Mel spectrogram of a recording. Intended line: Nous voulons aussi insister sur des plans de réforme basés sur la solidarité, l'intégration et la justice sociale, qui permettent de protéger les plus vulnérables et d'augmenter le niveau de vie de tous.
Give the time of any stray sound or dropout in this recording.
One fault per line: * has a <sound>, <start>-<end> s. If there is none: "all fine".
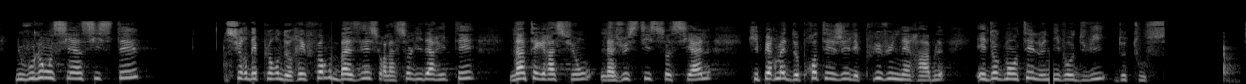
* has a dropout, 10.5-10.5 s
* has a thud, 12.2-12.4 s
